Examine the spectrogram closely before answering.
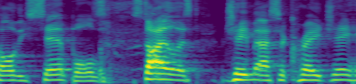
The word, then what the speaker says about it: Massacret: because we realized that your name is spelled a la Chalamet. A la Chalamet. E-T-A. Or sorry, pronounced a la Chalamet. Pronounced So a la you're Chalamet. French. Yeah. So I'm French.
